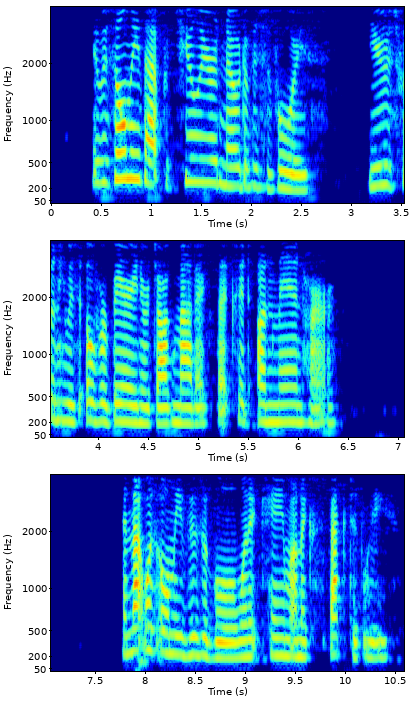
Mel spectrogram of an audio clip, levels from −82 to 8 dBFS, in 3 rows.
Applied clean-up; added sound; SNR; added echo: none; none; none; none.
